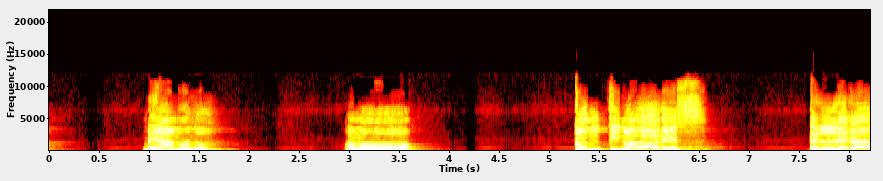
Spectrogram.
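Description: A man speaks forcefully into a microphone over loudspeakers, in short bursts with pauses.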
